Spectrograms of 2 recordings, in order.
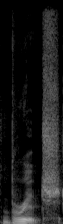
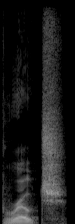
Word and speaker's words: brooch: Geoff is using the original pronunciation, brooch. Apparently this pronunciation is because the word used to be spelled B-R-O-A-C-H in Middle English and only recently changed.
